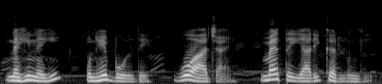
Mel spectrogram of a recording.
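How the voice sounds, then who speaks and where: A woman voicing a worried, homely mother in an animated moral story, speaking earnestly. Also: deep voice, normal speed, highs cut off. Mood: hurried, eager. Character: worried, homely mother seeking a match for her daughter.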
